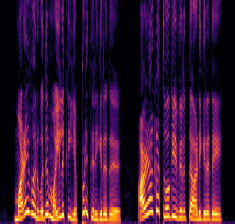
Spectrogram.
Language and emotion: Tamil, happy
